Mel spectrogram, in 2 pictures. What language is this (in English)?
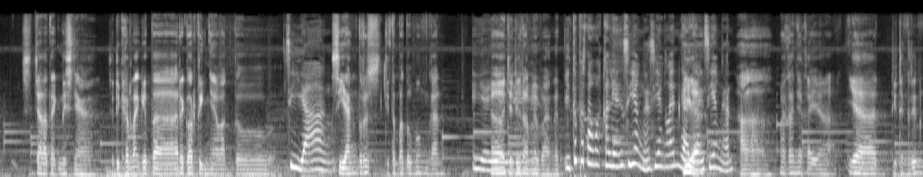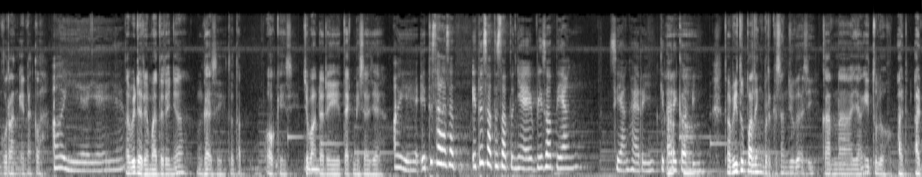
Indonesian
